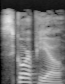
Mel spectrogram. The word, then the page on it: scorpio: American English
